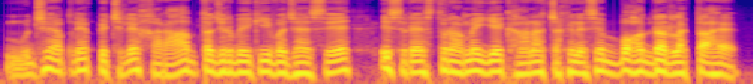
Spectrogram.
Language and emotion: Urdu, fearful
